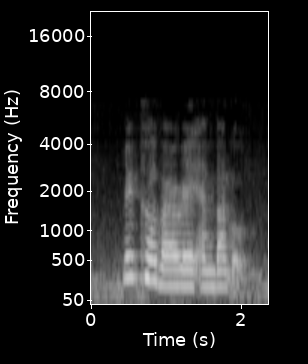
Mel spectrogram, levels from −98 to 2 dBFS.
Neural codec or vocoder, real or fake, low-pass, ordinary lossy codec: codec, 16 kHz, 4 kbps, FreqCodec, smaller model; fake; 7.2 kHz; none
